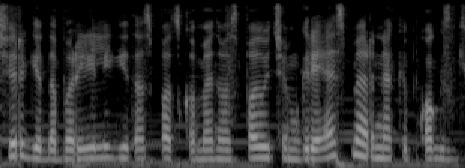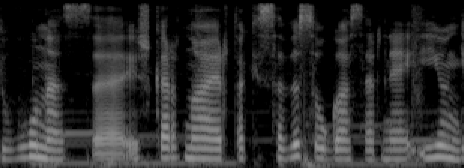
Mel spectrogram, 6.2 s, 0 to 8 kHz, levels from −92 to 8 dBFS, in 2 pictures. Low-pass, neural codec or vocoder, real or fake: 7.2 kHz; none; real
